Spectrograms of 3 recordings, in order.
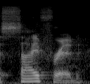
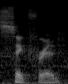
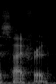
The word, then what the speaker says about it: Seyfried: Amanda Seyfried, not Siegfried, pardon me. I don't know how to pronounce her name, but she's from News of the World. Amanda Seyfried.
